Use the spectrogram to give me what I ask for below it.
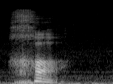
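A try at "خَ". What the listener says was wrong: Open your mouth a little bit more.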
